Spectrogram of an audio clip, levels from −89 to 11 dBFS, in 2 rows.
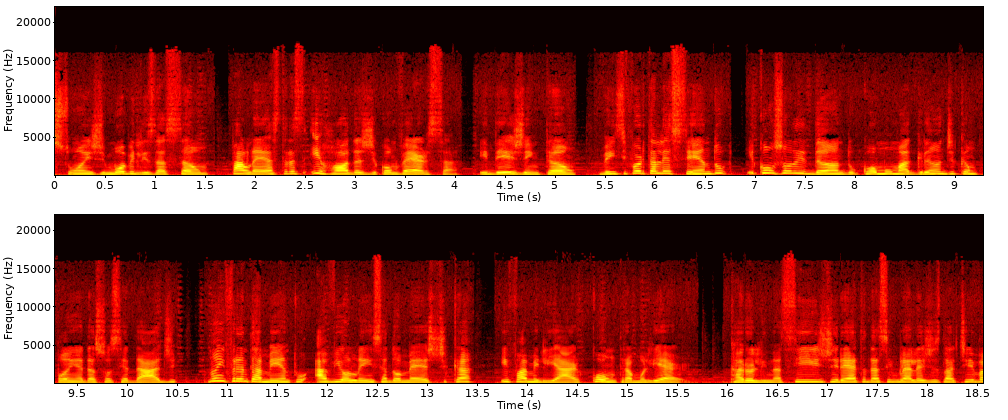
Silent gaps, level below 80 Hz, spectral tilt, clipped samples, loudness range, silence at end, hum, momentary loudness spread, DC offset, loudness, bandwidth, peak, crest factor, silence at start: none; -54 dBFS; -5.5 dB/octave; under 0.1%; 2 LU; 0 s; none; 8 LU; under 0.1%; -21 LUFS; 17 kHz; 0 dBFS; 20 dB; 0 s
